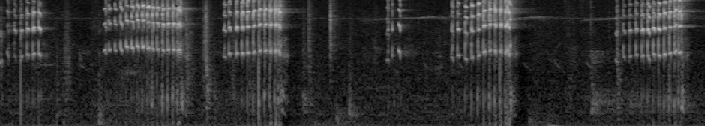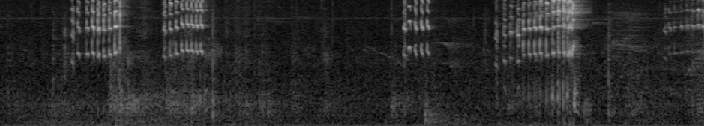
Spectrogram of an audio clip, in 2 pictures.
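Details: High, pulsed, quavering cries from spider monkeys moving through lush treetops. The calls come in bursts of about a second, separated by short pauses, with faint softer calls between louder ones.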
